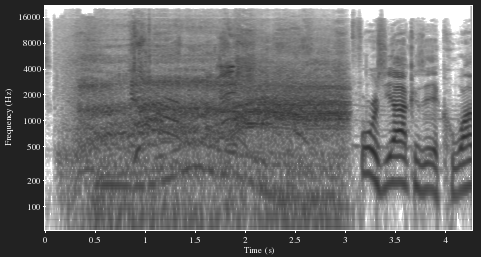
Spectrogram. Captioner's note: yelling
